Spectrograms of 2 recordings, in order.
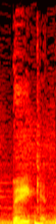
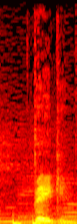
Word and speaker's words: Bakin': to the word oh a lot of people think bacon like the meat but no it's bacon b a k i n apostrophe you know you know instead of the proper pronunciation of baking so it it's it's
